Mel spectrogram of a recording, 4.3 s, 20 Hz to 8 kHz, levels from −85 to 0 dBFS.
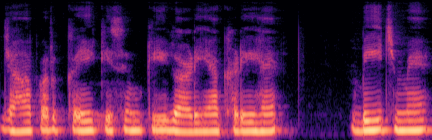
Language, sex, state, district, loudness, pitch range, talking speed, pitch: Hindi, male, Chhattisgarh, Bastar, -15 LUFS, 145-165 Hz, 140 wpm, 155 Hz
